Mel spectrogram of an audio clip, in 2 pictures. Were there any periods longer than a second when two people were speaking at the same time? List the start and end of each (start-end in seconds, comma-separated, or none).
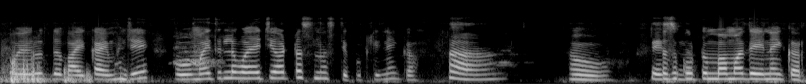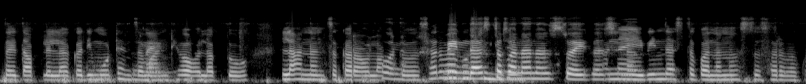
none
